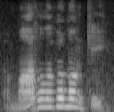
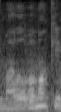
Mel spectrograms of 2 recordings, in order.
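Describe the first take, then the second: First: It is said at a normal pace. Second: It is said very fast.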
